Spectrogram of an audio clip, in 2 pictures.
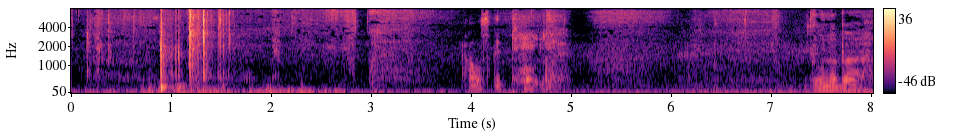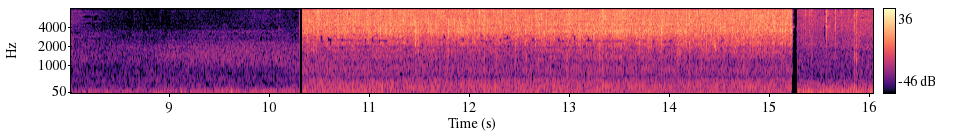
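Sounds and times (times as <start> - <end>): fish frying in hot oil: 10.4 - 15.4.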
